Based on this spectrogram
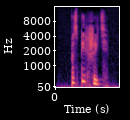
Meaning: to hurry, to hasten, to make haste, to be in a hurry
- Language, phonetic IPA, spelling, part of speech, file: Russian, [pəspʲɪˈʂɨtʲ], поспешить, verb, Ru-поспешить.ogg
